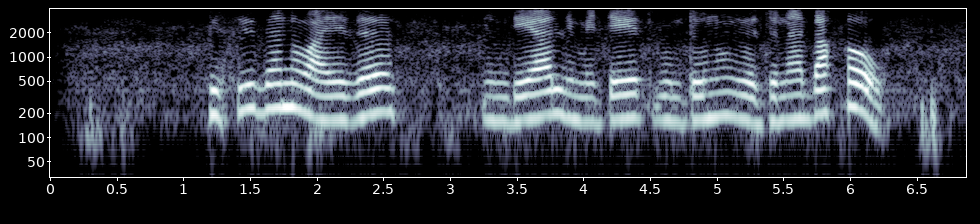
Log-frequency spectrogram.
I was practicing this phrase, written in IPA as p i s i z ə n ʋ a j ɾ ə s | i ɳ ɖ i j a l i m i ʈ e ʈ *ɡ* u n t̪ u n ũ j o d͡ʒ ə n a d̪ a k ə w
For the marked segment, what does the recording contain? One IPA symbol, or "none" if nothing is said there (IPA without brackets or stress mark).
ɡ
